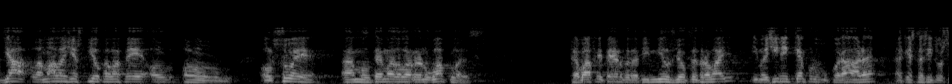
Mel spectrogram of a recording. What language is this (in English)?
Catalan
